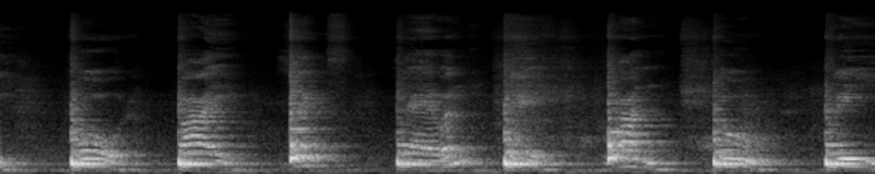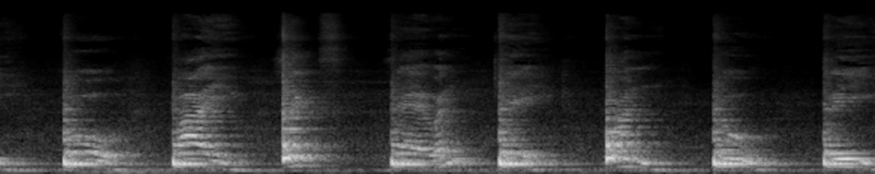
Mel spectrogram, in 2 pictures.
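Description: A man's voice sounding out a rhythm in steady syllables, about one a second, each sharply attacked and fading away.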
